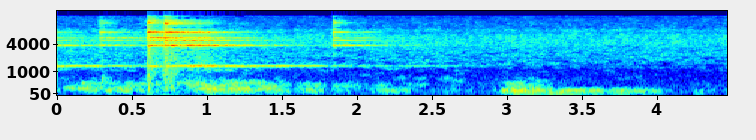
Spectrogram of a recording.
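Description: Altar bells rung at the elevation of the consecrated host, in a few short shakes that ring and die away. The loudest shake comes about half a second in, and a last, lighter one near two seconds.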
